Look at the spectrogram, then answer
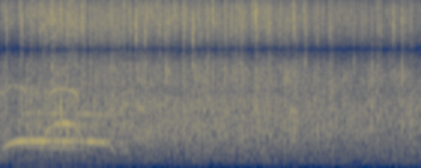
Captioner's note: applause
